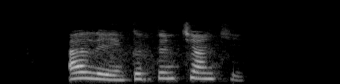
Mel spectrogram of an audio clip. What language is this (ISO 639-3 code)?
bfd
